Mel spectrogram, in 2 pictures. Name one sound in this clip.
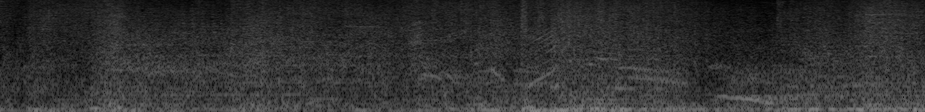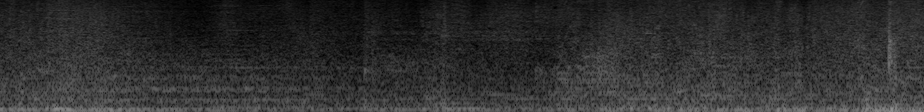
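Magic spells whoosh and burst in quick succession.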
